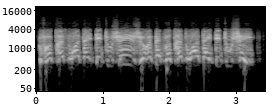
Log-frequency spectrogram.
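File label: French right wing mood low; War Thunder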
